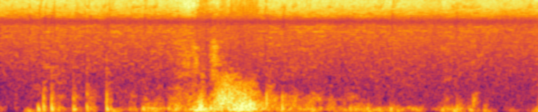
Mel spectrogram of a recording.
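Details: Rapid heartbeat with heavy breathing after jumping in place: quick, low thumping heartbeats with a loud breath rushing through; a normal fast heartbeat after exertion.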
